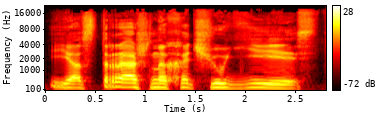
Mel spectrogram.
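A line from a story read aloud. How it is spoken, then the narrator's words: Moaning. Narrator (Russian): простонал Бильбо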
